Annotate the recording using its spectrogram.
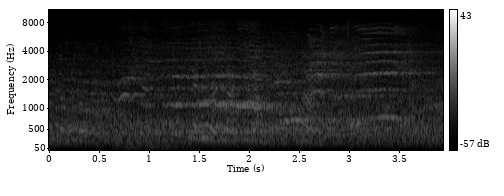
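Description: A man referee calls out loudly.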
